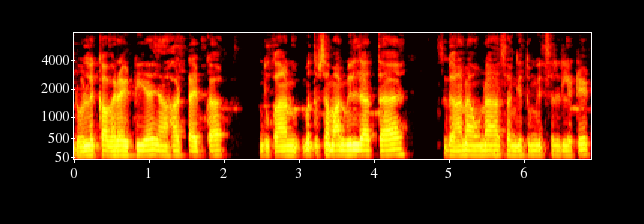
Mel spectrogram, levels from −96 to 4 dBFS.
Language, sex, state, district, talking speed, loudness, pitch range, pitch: Hindi, male, Bihar, Sitamarhi, 190 wpm, -17 LUFS, 110-115 Hz, 115 Hz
